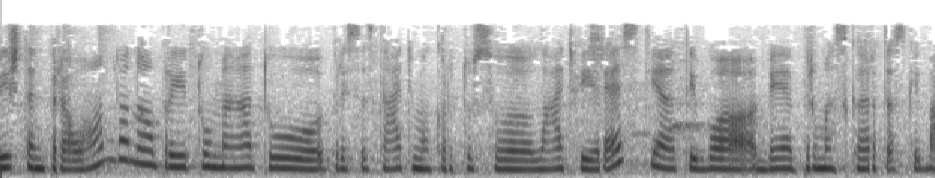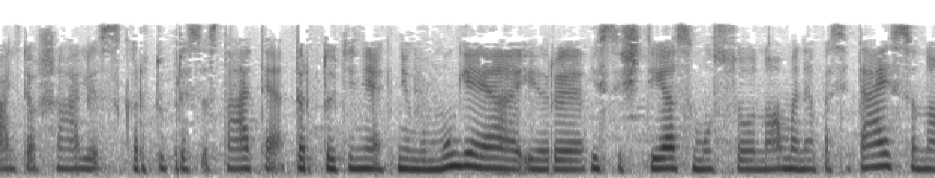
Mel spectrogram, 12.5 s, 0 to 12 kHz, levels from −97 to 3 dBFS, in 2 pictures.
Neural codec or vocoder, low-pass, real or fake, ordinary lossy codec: none; 7.2 kHz; real; MP3, 32 kbps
